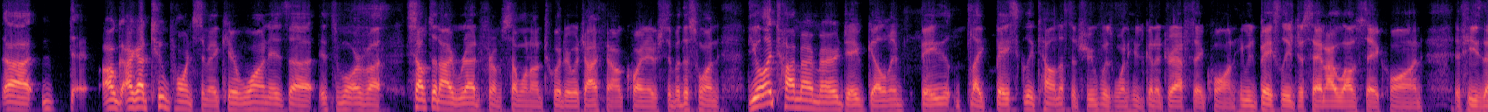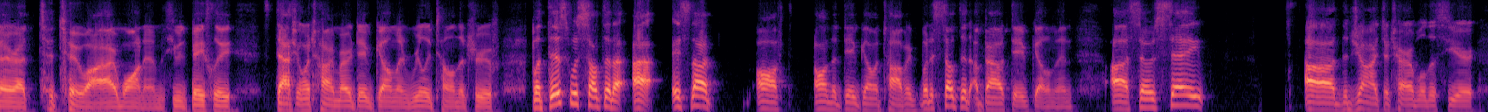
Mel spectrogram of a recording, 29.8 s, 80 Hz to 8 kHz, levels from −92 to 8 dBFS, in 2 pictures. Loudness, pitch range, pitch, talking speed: -23 LUFS, 100-160 Hz, 115 Hz, 220 wpm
